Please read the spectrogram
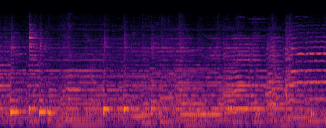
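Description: Bluegrass band playing an instrumental break with no singing: a fiddle carries the melody in long, sliding notes over a quick plucked-string backing of banjo and guitar.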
